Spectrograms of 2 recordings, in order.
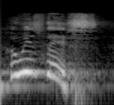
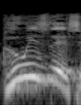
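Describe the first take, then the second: First: Much higher, slow, louder astonished cry; awed disbelief. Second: Louder, higher cry of wonder; disciples asking. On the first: Disciples in the boat, stunned by Jesus, high and slow. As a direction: stretch it out in stunned wonder. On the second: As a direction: disciples in the boat ask about Jesus, astonished. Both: Retold or imitated. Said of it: "we left them asking".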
